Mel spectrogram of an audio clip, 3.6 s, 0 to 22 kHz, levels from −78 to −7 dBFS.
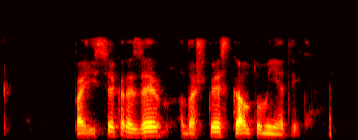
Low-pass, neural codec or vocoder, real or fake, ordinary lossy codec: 7.2 kHz; codec, 24 kHz, 0.9 kbps, WavTokenizer, medium speech release version 2; fake; Opus, 32 kbps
